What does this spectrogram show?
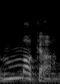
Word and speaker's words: mocha: than I thought a mcha egg mocha egg not mcha it's mocha I know how to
